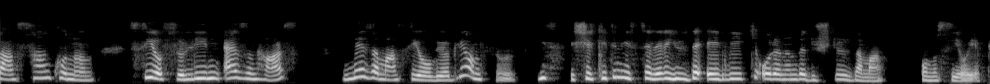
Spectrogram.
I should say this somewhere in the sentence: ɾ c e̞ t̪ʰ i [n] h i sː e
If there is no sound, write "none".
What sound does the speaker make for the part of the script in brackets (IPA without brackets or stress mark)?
n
